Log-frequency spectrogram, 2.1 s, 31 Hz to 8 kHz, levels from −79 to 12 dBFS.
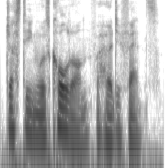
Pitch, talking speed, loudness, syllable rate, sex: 90 Hz, 200 wpm, -19 LUFS, 6.3 syllables/s, male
